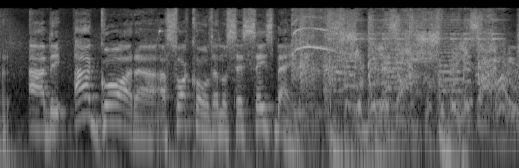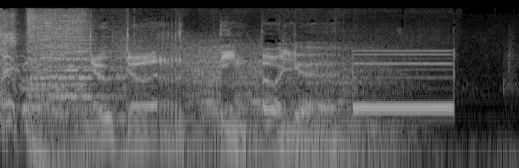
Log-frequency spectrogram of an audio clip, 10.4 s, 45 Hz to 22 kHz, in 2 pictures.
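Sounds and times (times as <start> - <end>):
speech: 0.0 - 8.9
electronic telephone tone of an unanswered call: 8.7 - 9.8.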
